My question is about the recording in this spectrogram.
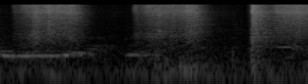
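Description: A pair of compasses fitted with a ballpoint pen scraping and rubbing on paper in about three short strokes.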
